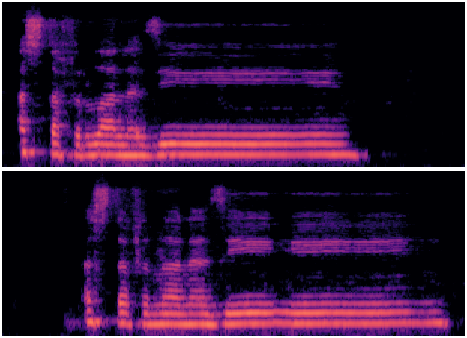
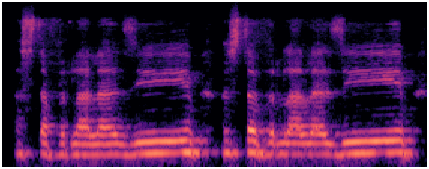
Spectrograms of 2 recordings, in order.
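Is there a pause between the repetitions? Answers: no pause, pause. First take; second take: pause; no pause. First: A short pause separates the two repetitions. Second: The repetitions run together with no pause. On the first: The nose has time to draw in oxygen. The speaker calls it right. "Jadi kita kasih jeda sedikit" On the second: The nose takes in only a little oxygen. The speaker calls it wrong. "hanya kita tidak berikan sedikit jedanya"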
